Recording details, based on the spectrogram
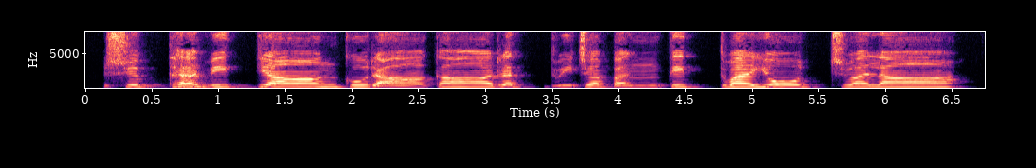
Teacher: This Ra should not be prolonged. It is a Hrasva. So you should take the next letter immediately after the Ra. You should not say Ra, it's not there.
